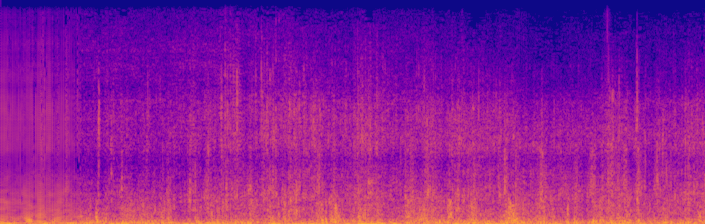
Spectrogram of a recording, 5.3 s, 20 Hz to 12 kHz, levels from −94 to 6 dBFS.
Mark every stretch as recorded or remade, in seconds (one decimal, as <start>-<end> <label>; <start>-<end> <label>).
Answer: 0.0-0.6 remade; 0.6-5.3 recorded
